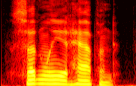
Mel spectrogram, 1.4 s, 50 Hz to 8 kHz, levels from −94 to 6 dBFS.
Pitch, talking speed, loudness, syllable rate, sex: 125 Hz, 130 wpm, -15 LUFS, 7.0 syllables/s, male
